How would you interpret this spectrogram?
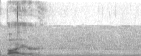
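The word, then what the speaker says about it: bier: Which I assume that's the way it's pronounced. I've always assumed, but Now that I'm looking at it, please don't look it up. I think I'd be annoyed if it were Bayer. Almost certain it's beer.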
